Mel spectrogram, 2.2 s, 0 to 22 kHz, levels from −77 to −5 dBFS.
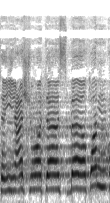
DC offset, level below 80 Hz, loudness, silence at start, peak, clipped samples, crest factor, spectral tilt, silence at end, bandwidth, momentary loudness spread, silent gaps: under 0.1%; -60 dBFS; -14 LUFS; 0 s; -2 dBFS; under 0.1%; 12 dB; -1 dB/octave; 0 s; 16 kHz; 3 LU; none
